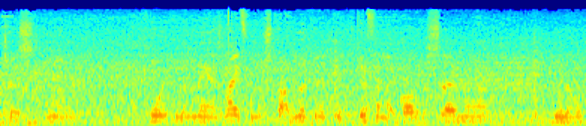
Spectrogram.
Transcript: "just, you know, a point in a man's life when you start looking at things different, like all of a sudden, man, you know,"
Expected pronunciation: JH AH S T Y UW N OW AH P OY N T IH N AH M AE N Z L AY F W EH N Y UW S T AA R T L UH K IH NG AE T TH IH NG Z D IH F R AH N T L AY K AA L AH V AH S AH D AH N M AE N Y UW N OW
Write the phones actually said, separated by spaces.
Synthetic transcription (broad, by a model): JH AH S T Y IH N OW AH P OY N T IH N AH M AE N Z L AY F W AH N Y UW S T AA R T L UH K IH NG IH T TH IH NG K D IH F R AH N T L AY K AA L AH V AH S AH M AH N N Y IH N OW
